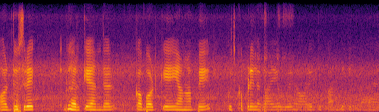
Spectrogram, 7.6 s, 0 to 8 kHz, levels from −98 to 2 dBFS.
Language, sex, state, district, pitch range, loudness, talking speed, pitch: Hindi, female, Maharashtra, Mumbai Suburban, 200-215 Hz, -18 LUFS, 165 wpm, 210 Hz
